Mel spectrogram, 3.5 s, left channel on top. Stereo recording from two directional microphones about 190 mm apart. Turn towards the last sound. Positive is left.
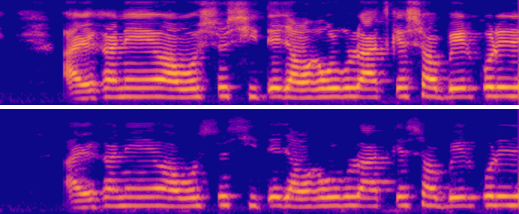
turn(degrees=0)  # may be behind; listen again after turning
